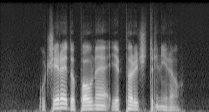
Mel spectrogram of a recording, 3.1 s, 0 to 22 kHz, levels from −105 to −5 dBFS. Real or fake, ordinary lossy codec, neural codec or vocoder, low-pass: fake; none; autoencoder, 48 kHz, 32 numbers a frame, DAC-VAE, trained on Japanese speech; 19.8 kHz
